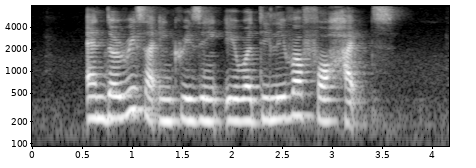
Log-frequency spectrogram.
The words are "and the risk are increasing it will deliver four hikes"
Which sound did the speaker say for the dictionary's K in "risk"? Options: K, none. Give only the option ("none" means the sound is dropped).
none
